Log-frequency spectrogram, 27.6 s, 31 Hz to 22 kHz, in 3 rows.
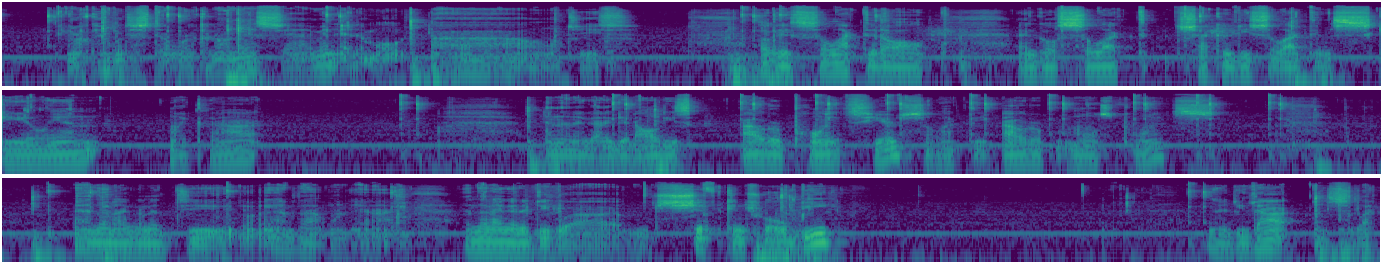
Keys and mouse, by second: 0.7 Tab, 1.6 ctrl+Tab, 2.7 a, 4.9 click, 5.3 middle click, 5.9-6.9 drag, 7.9-9.0 drag, 8.6 s, 12.7 a, 13.3-18.2 drag, 18.2-20.0 middle drag, 20.4 middle click, 27.2 a.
